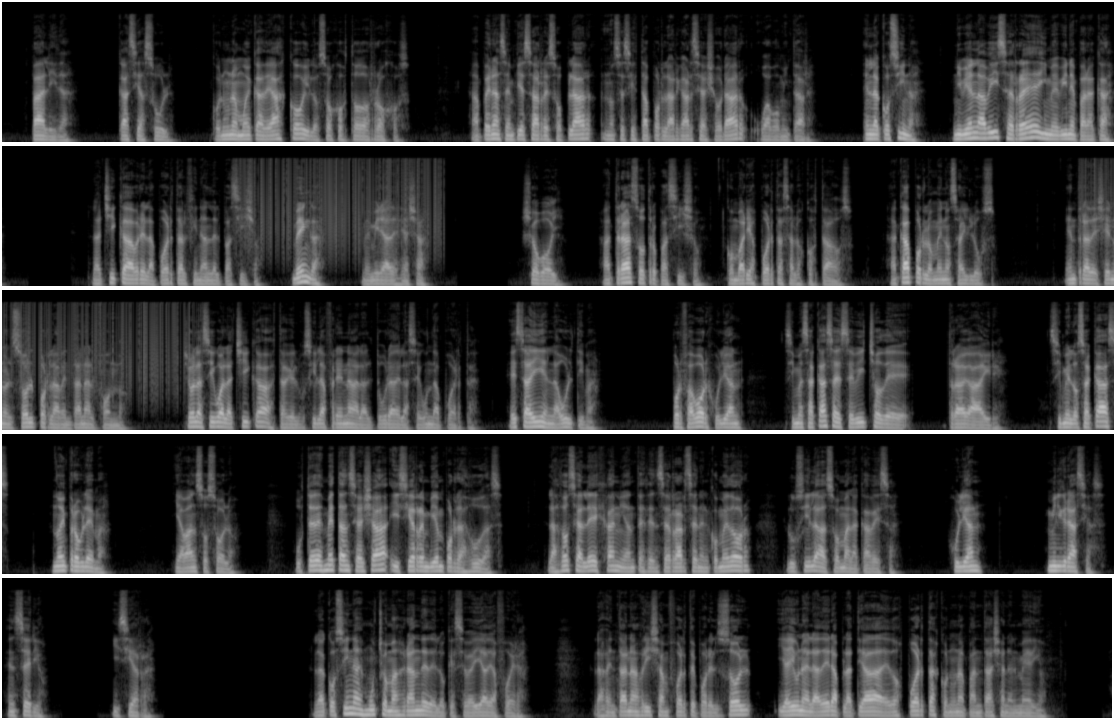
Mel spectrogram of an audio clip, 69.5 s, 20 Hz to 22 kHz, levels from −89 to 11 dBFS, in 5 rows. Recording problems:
crackling; noticeable; from 17 to 19 s and from 27 to 30 s; 20 dB below the speech

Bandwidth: 15 kHz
